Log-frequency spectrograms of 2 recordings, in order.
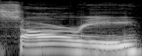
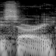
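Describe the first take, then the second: First: Long, stretched sorry with a rising end; drawn-out apology. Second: Said in the usual way. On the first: Retold or imitated. Boyfriend texting his girlfriend an apology, drawn out. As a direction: drag out the apology, lifting at the end.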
